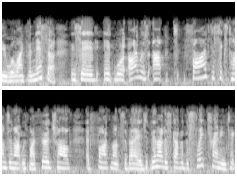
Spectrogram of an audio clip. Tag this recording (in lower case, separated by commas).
speech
